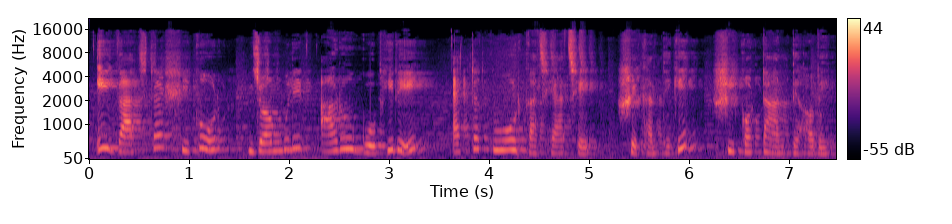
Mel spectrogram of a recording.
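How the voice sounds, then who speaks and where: Helpful enchanted lemon for a fairy-tale cartoon, female performer: gentle, explanatory, raised pitch over background music. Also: animated, unhurried, roomy sound, recorded from a distance. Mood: instructive. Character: kindly, helpful talking magic silver lemon.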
